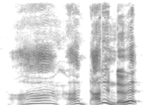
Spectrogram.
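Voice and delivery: high, whiny denial; mimicking the mechanic. Owner imitating the mechanic's denial, high and whiny. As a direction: play the guilty guy weaselling out. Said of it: "I was like".

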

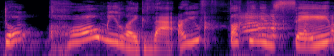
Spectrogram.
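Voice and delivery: high, indignant scolding; drawn-out, outraged telling-off in retelling; mad. Retold or imitated. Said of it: "I was so mad".

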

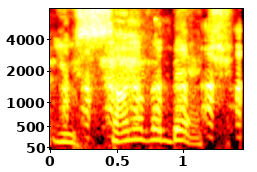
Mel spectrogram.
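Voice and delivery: high, slow, drawn-out indignation; retold anger. Pranked friend cursing the joker, mock-mad and drawn out. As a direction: imitate a friend who's just been had. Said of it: "like, all mad".

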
